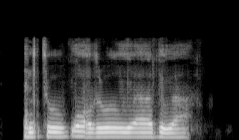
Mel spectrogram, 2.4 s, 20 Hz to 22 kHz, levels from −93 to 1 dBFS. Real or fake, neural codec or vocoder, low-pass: fake; codec, 24 kHz, 0.9 kbps, WavTokenizer, small release; 7.2 kHz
